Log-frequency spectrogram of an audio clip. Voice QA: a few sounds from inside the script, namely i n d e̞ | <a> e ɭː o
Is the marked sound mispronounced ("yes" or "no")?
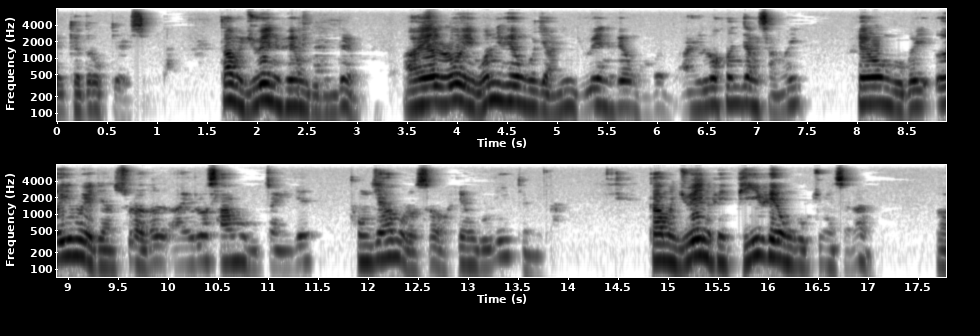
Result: no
